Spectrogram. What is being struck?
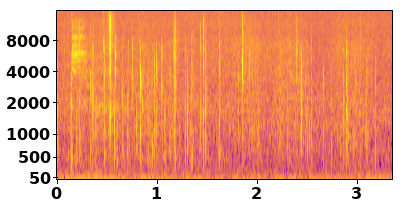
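Soft plastic-wrapped pack of cotton pads.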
